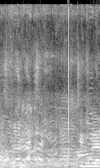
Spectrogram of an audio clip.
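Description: Several people talking over one another, with a single sharp click about one and a half seconds in.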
